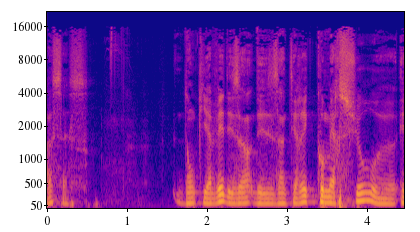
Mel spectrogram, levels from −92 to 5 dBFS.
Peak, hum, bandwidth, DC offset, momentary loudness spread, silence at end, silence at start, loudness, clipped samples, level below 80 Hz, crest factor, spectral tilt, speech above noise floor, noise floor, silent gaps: 0 dBFS; none; 16 kHz; under 0.1%; 15 LU; 0 s; 0 s; -21 LUFS; under 0.1%; -42 dBFS; 20 dB; -5.5 dB/octave; 40 dB; -61 dBFS; none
